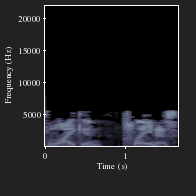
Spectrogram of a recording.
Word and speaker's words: lichen planus: It's lichen planus, and it doesn't quite look like what it sounds like, but this is an inflammatory condition.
